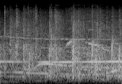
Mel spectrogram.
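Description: Wedding guests applauding couple number 3, a short burst of crowd clapping and cheering with a sustained whistle-like tone running through it.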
